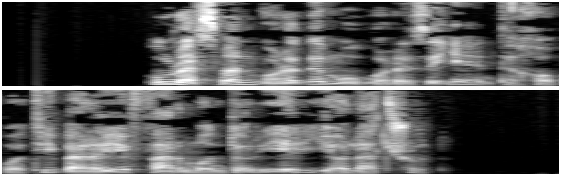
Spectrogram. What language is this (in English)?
Persian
